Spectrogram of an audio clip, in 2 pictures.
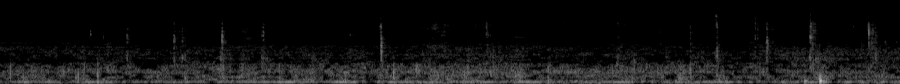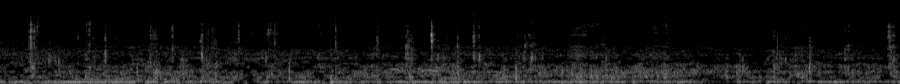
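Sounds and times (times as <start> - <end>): mouth clicks and chewing: 0.0 - 18.0
steady low hum: 0.0 - 18.0.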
